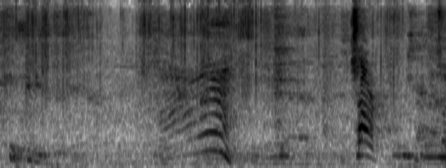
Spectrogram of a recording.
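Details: Siberian Husky, a pet dog indoors, vocalising while trying to get his sandwich: two drawn-out harmonic yowls that rise and then fall, one longer and one short, with faint room noise between them.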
